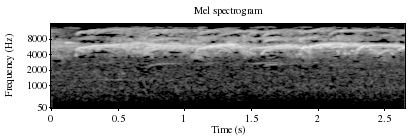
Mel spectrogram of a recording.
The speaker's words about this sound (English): The high-pitched calls of common swifts zooming overhead. It's a welcome sound across Europe in the summer.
